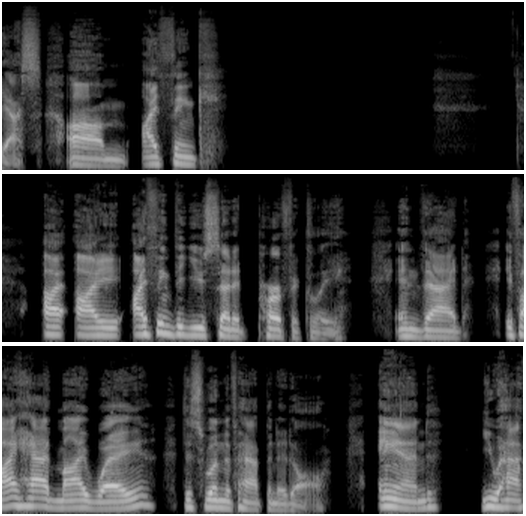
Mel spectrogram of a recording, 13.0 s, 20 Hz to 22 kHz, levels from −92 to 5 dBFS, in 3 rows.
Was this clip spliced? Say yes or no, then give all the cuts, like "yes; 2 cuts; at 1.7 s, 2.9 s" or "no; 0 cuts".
no; 0 cuts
